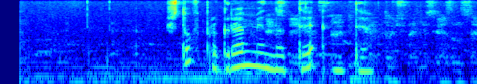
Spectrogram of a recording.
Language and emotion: Russian, neutral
